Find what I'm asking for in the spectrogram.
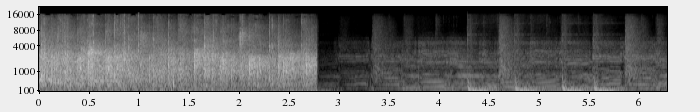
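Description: A burst of loud, dense applause from a crowd lasts a few seconds, then stops abruptly and gives way to quieter music with a steady beat and bass notes.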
